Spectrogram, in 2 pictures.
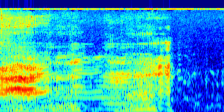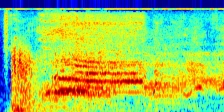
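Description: Several men making wordless grunts and groans. They break off for a moment about two seconds in, then come back abruptly and louder, with sustained groaning cries.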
